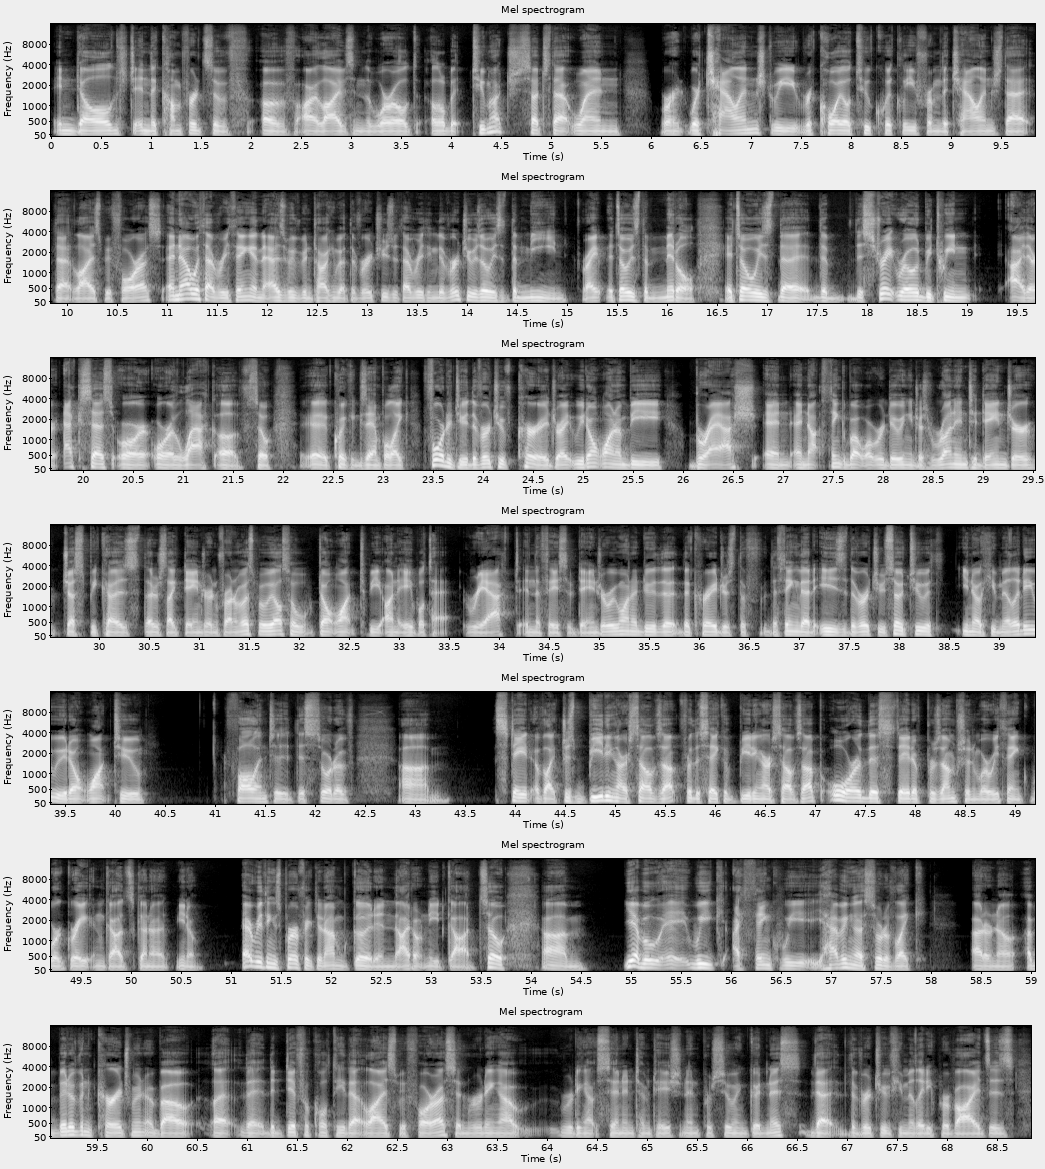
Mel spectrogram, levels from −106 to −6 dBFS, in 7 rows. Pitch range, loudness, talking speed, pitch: 85-100 Hz, -19 LUFS, 215 wpm, 95 Hz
